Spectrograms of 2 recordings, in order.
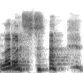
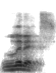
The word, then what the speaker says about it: Lititz: It's spelled Lititz. How do you say it? Lititz? Lititz. Yeah. Lititz.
